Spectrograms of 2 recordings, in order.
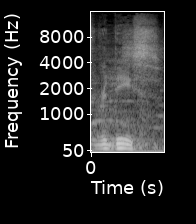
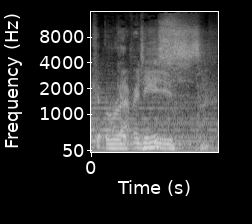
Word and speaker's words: Radice: It's Radice. Oh, that's right. Radice. The rhymes with release or police or...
